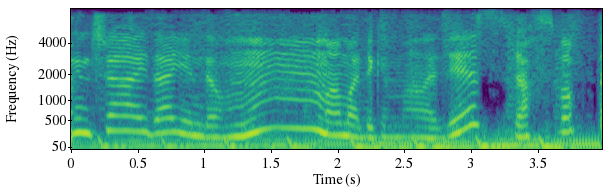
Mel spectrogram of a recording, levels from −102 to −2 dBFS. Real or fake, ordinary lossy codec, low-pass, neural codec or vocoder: real; Opus, 24 kbps; 7.2 kHz; none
